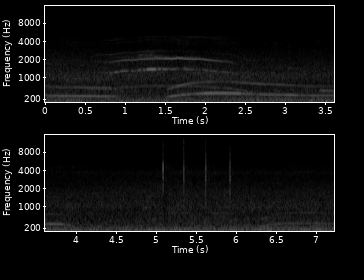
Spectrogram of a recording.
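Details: Two homeless male cats, one a tuxedo, yowl at each other in a long standoff over a watching female house cat; drawn-out wavering howls slide up and down, overlapping, followed by a few sharp clicks and a low moan.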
